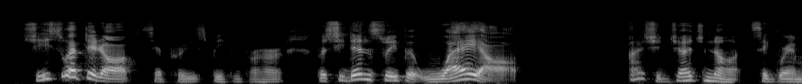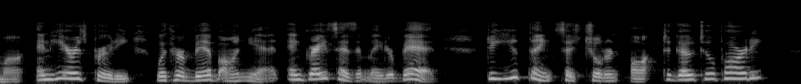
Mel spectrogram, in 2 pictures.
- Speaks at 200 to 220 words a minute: No, average, 180 wpm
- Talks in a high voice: Yes, high, 210 Hz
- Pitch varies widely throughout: Yes, wide, 8.0 semitones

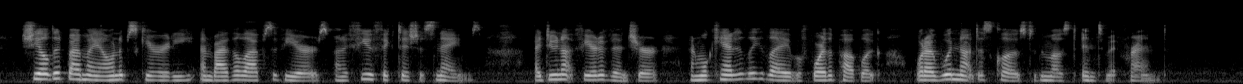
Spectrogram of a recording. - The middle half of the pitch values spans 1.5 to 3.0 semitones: Yes, average, 2.7 semitones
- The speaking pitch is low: No, high, 200 Hz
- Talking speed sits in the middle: Yes, average, 190 wpm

